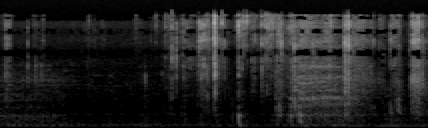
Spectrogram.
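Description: Packaging being handled: irregular crinkling and rustling of plastic bags and cardboard as parts are rummaged from a box. It starts about two seconds in and is busiest around three seconds.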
